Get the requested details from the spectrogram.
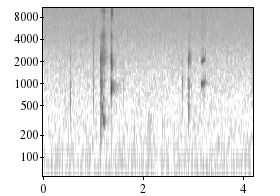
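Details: Hiccups.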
